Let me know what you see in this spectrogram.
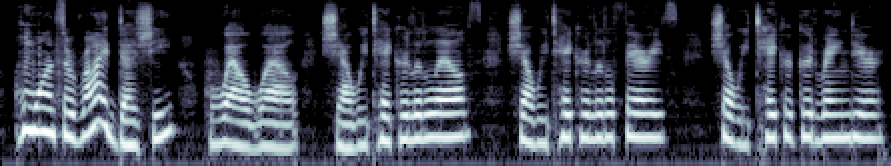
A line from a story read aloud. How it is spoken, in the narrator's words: Then Santa laughed, such a laugh, big and loud and rollicking, and he said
